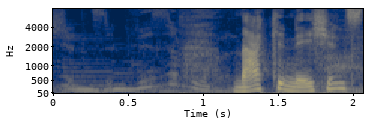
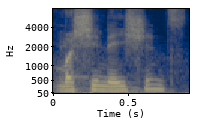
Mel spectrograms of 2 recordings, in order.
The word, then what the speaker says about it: machinations: we did one damage machinations that's how you pronounce it not mushy Nations no that doesn't sound right machinations give our minions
